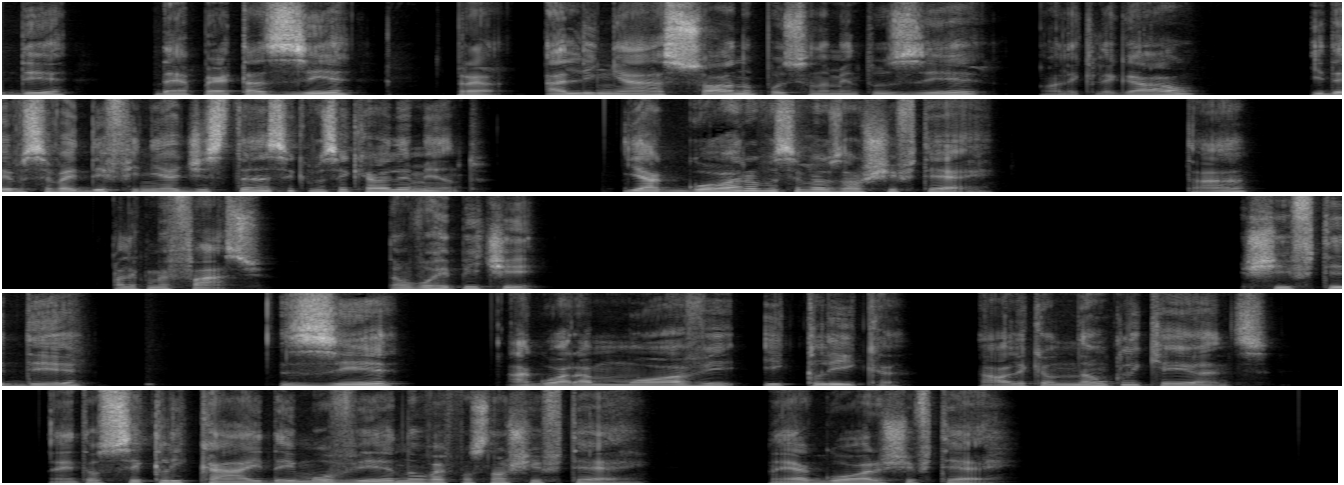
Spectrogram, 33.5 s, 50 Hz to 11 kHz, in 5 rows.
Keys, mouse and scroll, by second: 11.2-13.6 typing, 15.4-16.6 ctrl+z, 16.7-17.1 ctrl+z, 18.4 ctrl+z, 20.2 shift+d, 31.0 shift+r, 31.3-32.3 shift+r, 32.5 shift+r, 33.3 click.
